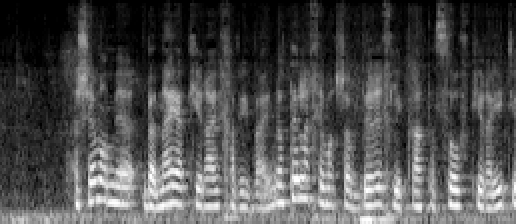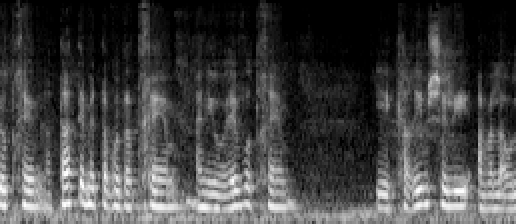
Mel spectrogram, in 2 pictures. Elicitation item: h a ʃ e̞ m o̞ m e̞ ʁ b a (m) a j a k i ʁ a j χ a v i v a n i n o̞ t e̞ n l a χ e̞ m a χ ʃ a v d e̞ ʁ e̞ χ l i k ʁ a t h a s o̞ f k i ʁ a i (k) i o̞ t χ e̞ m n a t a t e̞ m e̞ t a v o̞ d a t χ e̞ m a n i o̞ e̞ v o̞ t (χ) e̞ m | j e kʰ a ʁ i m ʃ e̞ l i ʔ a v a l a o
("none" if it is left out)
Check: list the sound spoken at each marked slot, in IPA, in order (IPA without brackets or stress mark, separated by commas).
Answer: n, t, χ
